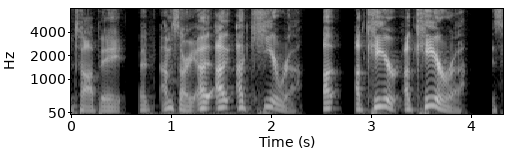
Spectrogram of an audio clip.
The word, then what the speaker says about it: Akira: we say it here oh it's yeah it's it's like you say an r sound but you don't put your tongue in the same place that you would for the english one yeah it sounds more like a d when it's pronounced by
